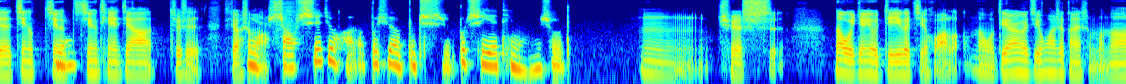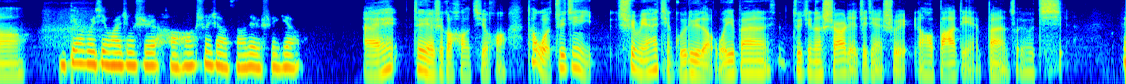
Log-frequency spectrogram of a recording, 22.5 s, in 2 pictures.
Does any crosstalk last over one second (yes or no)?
no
